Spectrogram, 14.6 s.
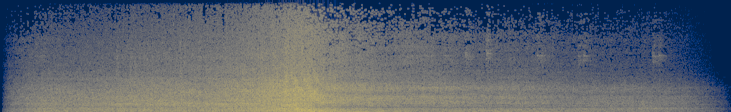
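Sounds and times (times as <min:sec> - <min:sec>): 
car driving by: 0:00.6 - 0:11.5.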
